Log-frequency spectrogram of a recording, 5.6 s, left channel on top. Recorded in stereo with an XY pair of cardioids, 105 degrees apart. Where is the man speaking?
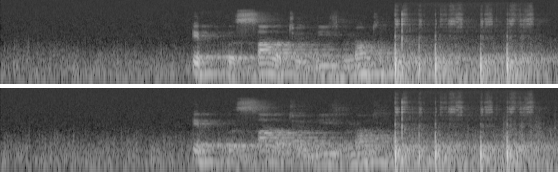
50° left, 2.5 m; by 3.8 s 60° left, 4.5 m.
